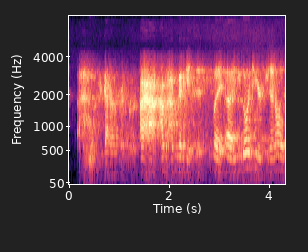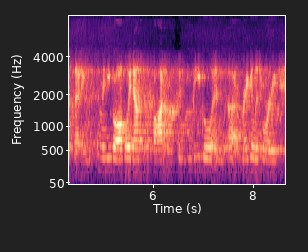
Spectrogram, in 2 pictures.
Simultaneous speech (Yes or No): No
